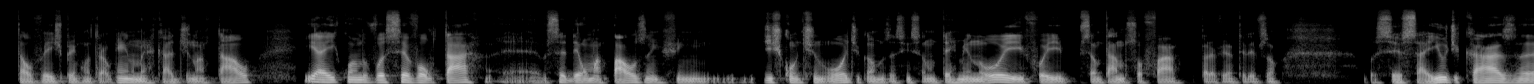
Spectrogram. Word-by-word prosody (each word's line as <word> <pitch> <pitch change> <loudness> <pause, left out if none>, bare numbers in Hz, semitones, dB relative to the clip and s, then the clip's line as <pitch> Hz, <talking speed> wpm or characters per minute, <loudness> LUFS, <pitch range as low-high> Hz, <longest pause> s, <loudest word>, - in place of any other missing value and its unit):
talvez 70 +1 -1
pra 80 - -3
encontrar 70 -1 -6
alguém 90 -2 0
no 80 - +3
mercado 70 +1 -3
de 70 - -10
Natal, 75 +8 -2 0.4
e - - +3
aí 105 -1 +5
quando 105 -1 +2
você 100 +2 +3
voltar, 95 +2 +2 0.2
eh, - - -13
você 70 +9 -2
deu 85 -1 +1
uma 85 -2 -1
pausa, 90 +2 +3
enfim, 75 -4 -3 0.6
descontinuou, 85 -2 +1
digamos 75 -4 -4
assim, 70 +1 -7
você 70 -2 -7
não 70 +2 -2
terminou 75 +7 +3
e 85 -6 +4
foi 75 -2 -1
sentar 75 0 -3
no 70 - -1
sofá 70 -1 -4 0.2
pra - - -5
ver 65 +1 -8
uma 65 - -6
televisão. 65 +1 -8 0.9
Você 75 - -3
saiu 75 +8 +4
de 95 - -4
casa, 85 -1 +2
80 Hz, 150 wpm, -24 LUFS, 70-90 Hz, 0.9 s, aí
